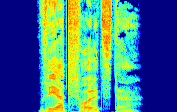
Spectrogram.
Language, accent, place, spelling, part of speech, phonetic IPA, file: German, Germany, Berlin, wertvollster, adjective, [ˈveːɐ̯tˌfɔlstɐ], De-wertvollster.ogg
- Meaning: inflection of wertvoll: 1. strong/mixed nominative masculine singular superlative degree 2. strong genitive/dative feminine singular superlative degree 3. strong genitive plural superlative degree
